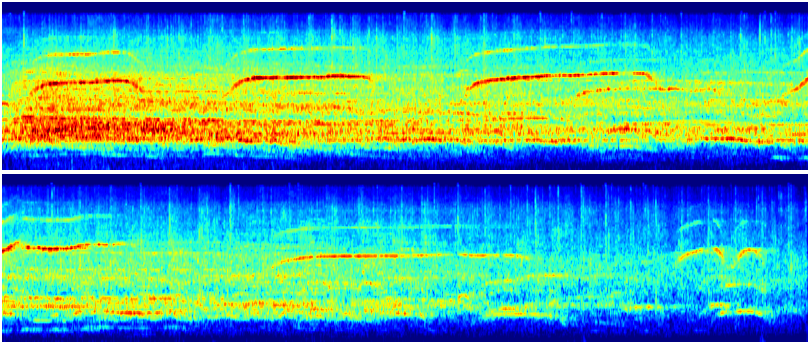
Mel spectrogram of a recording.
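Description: A live audience at Tufts University in Medford, Massachusetts cheers, whoops and applauds in a dense, loud wave with rising whistles over the clapping, sustained for about sixteen seconds and easing slightly toward the end.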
